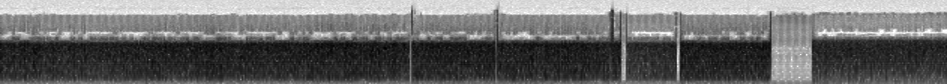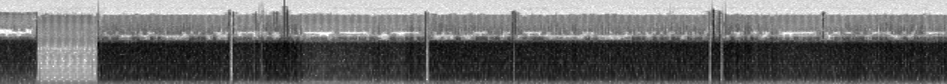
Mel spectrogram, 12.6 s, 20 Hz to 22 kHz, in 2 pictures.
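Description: Shortwave SSB receiver on the 40-metre band putting out steady band-noise hiss and static, with scattered static clicks and two brief cut-outs to silence about five and seven seconds in. The station being called is lost in the noise and cannot be copied; the operator blames poor band conditions.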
